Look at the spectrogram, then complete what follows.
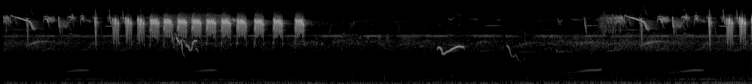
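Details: Elfin-woods warbler, endemic to Puerto Rico, singing a very high, thin, rapid series of about fifteen ticking notes, given twice, over a steady insect hum, soft low whistles and a slurred whistle from other birds.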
